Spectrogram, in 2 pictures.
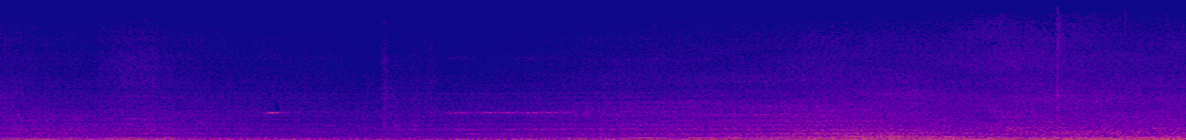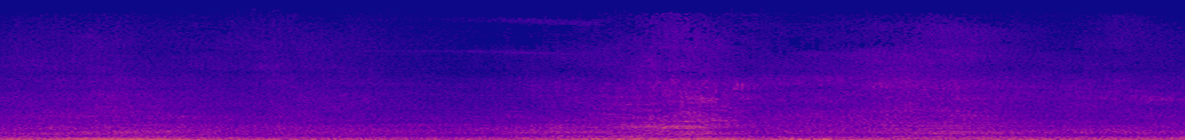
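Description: Road traffic passing: cars and trucks going by with a steady low engine and tyre rumble, swelling as vehicles pass about halfway through and again near the end.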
